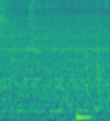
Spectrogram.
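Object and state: Nothing is struck.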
